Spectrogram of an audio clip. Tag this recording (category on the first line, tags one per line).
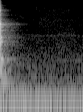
Sound effects > Objects / House appliances
fx
percussion
foley
hit
perc
bonk
metal
clunk
glass
industrial
fieldrecording
sfx
stab
object
foundobject
mechanical
oneshot
natural
drill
